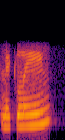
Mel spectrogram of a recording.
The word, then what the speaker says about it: McLean: Am I pronouncing it right, McLean? – Yes, you are.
